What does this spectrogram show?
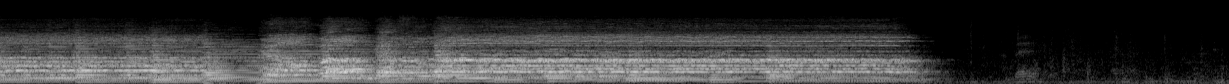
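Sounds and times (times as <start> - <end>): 
choir singing: 0.0 - 9.6.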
